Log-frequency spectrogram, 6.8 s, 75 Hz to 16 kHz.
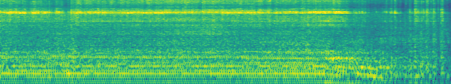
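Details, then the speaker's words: Toro Power Clear 721E electric-start snow blower before repair, customer says it won't start or stay running, fuel looks old and yellow: fast buzz with an uneven beat that runs rough at first, then the note drops and sags; carburetor to be inspected. "Well, it seemed to be running pretty crappy right at the beginning there, and then it just kind of dropped right out of it."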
